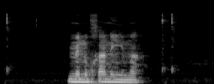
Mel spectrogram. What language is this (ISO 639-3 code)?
heb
